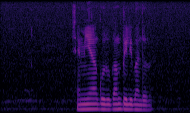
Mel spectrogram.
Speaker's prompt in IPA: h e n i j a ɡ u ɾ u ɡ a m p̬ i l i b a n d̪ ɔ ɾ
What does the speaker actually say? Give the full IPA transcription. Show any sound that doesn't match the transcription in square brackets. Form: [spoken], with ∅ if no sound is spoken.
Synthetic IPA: [s] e [m] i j a ɡ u ɾ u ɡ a m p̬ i l i b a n d̪ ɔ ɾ

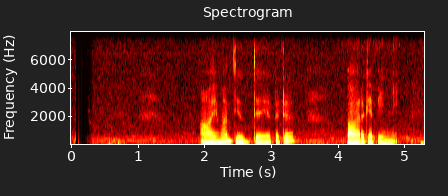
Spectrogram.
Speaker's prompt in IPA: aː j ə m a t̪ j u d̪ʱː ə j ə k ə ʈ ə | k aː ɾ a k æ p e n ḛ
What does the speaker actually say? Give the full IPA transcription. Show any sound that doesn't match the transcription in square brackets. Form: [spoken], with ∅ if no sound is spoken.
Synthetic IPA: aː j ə m a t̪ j u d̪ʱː ə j ə k ə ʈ ə | [p] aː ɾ [ə] k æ p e [nː] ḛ

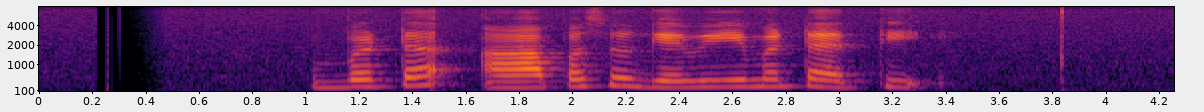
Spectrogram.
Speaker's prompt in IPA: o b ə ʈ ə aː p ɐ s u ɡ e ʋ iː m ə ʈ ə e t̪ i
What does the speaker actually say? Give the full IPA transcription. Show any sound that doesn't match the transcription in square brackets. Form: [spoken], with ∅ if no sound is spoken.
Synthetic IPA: o b ə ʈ ə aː p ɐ s u ɡ e ʋ iː m ə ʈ ə [æ] t̪ i

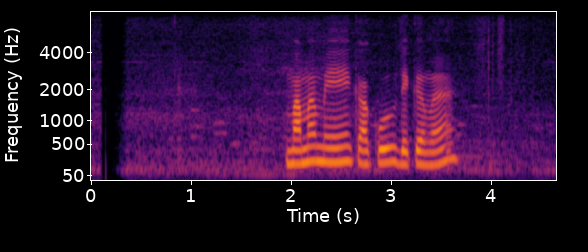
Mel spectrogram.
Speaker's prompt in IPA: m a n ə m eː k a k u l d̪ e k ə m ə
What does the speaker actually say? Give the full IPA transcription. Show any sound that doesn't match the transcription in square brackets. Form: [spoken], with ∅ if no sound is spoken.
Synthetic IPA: m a [m] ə m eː k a k u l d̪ e k ə m ə

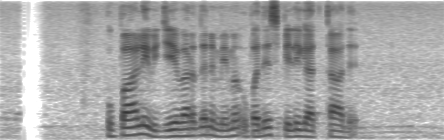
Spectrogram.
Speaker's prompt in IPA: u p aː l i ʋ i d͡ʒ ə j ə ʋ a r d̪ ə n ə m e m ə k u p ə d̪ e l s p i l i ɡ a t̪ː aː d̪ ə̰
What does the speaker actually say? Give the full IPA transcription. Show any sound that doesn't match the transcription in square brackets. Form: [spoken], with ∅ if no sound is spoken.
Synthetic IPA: u p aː l i ʋ i d͡ʒ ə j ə ʋ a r d̪ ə n ə m e m ə [ʔ] u p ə d̪ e [∅] s p i l i ɡ a t̪ː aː d̪ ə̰

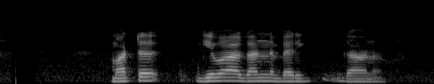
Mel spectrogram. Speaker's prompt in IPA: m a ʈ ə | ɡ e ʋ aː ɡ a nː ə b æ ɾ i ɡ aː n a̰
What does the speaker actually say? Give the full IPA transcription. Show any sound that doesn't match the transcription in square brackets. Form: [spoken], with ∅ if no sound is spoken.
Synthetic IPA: m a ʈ ə | ɡ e ʋ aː ɡ a nː ə b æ ɾ i ɡ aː n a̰

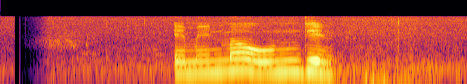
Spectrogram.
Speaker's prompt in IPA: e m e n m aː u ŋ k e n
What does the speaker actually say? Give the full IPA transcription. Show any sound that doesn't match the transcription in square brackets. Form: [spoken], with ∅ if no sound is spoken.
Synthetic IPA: e m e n m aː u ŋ [ɡ] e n

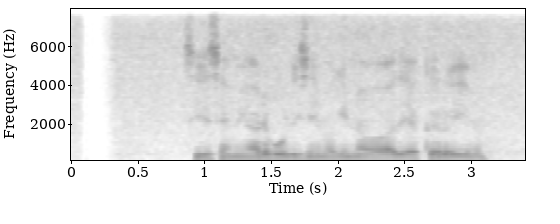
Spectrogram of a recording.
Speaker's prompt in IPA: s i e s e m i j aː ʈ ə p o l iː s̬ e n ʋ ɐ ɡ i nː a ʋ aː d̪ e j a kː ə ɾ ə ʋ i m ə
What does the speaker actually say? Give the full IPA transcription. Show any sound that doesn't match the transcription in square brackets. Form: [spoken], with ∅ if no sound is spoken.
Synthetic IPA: s i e s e m i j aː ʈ ə p o l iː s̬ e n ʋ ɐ ɡ i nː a ʋ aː d̪ e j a kː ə ɾ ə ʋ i m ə

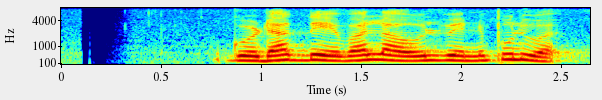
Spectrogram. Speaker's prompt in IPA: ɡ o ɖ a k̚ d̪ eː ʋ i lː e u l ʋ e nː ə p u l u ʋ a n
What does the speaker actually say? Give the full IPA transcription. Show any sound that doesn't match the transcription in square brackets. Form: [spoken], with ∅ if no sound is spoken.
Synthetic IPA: ɡ o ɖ a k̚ d̪ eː ʋ [a] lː [a] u l ʋ e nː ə p u l u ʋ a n

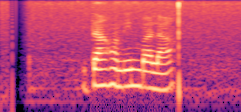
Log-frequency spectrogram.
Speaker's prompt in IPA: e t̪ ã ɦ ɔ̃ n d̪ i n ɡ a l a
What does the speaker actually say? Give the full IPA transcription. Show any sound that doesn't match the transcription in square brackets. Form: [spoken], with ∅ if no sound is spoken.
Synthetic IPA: [i] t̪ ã ɦ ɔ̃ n d̪ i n [b] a l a

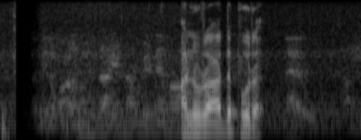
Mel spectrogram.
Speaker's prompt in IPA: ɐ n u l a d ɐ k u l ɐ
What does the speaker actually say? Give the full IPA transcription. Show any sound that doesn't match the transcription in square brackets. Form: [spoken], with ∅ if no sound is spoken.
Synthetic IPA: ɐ n u [ɾ] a d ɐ [p] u [ɾ] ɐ

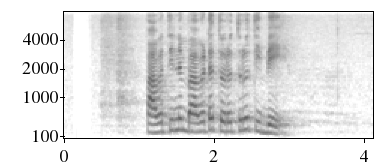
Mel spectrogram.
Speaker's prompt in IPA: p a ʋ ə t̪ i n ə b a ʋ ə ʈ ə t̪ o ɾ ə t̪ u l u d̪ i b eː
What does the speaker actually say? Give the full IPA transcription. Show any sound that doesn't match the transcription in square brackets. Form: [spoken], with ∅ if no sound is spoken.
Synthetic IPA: p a ʋ ə t̪ i n ə b a ʋ ə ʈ ə t̪ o ɾ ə t̪ u [ɾ] u [t̪] i b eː

